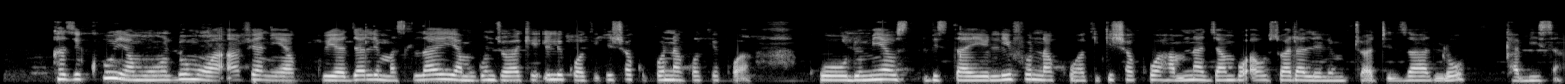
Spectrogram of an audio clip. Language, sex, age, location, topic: Swahili, female, 18-24, Kisumu, health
